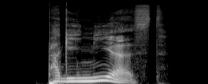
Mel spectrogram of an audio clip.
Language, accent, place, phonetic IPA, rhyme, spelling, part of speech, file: German, Germany, Berlin, [paɡiˈniːɐ̯st], -iːɐ̯st, paginierst, verb, De-paginierst.ogg
- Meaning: second-person singular present of paginieren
